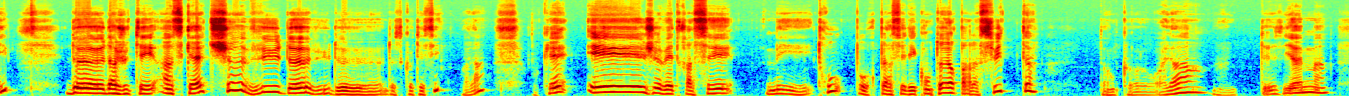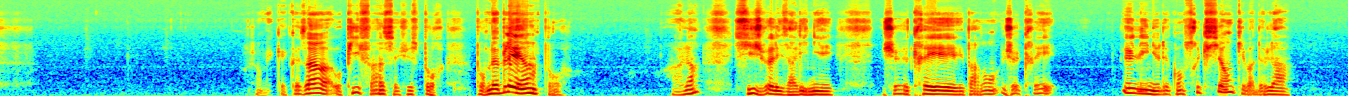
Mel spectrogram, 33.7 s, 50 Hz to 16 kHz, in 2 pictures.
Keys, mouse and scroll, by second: 1.7 click, 2.6-2.9 scroll down 1, 3.6-4.3 drag, 5.2 click, 6.6-6.9 scroll up 1, 7.1-7.5 scroll up 1, 7.6-8.5 right drag, 10.0 click, 12.6 click, 14.2 click, 16.1 click, 18.4 click, 20.3 click, 22.0 click, 23.5 click, 25.0 click, 25.6 right click, 27.3 click, 29.3 click, 30.7 click, 32.3 click.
